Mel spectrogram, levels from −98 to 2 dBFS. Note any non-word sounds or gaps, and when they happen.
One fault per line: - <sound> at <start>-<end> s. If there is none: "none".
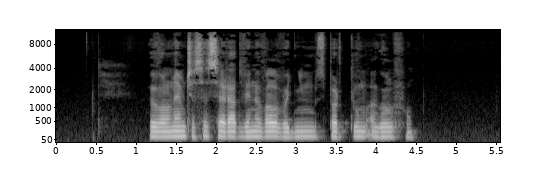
none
